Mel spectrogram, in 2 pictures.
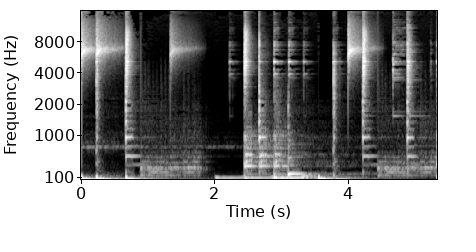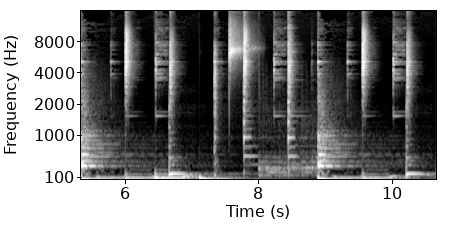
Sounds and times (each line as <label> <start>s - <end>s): drum 0.0s - 1.8s
drum 2.4s - 10.6s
